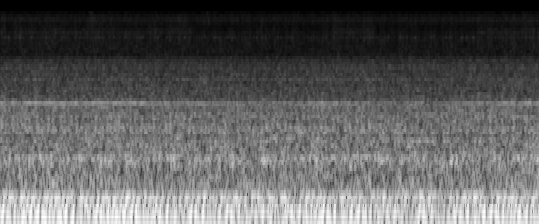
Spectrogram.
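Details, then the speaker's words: Engine idling while warming up for a combustion-gas block test; rough idle with a dull, uneven low knock under the firing beat, about two per second, a rod knock; tech checking whether overheating or a blown head gasket caused it. "but this one is a little leery because it's got a rod knock we're just trying to determine why it has a rod not did it overheat or blow a head gasket is that why it's knocking"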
